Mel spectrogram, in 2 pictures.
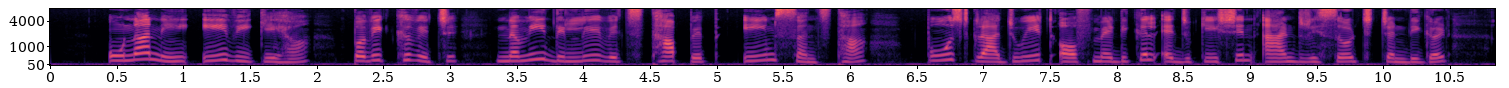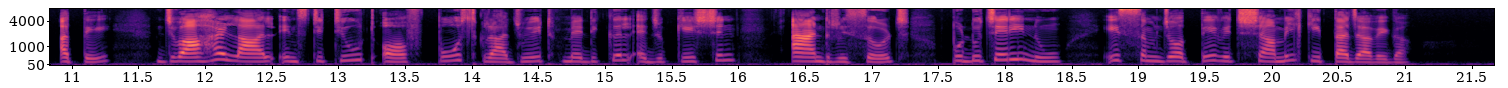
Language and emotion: Punjabi, neutral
